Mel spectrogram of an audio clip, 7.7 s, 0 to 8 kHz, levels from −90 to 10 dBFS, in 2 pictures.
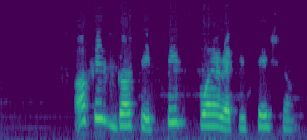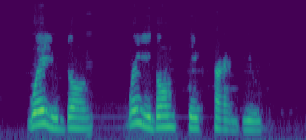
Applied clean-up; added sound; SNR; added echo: neural separator model SepFormer DNS4.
